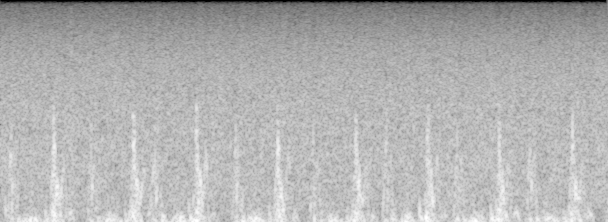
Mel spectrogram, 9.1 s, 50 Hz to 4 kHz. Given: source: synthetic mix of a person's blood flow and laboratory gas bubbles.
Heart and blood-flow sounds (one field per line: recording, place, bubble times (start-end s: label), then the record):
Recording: Doppler ultrasound of blood flow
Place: precordium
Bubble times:
0.07-0.12 s: bubbles
From the record:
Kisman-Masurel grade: 112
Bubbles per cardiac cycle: 1 to 2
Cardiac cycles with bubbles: 1 to 10%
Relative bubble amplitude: moderate (0.250 to 0.450)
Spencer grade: 1 (occasional bubble signal discernible with the cardiac motion signal, with majority of cardiac periods free of bubbles)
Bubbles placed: anywhere in the cardiac cycle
